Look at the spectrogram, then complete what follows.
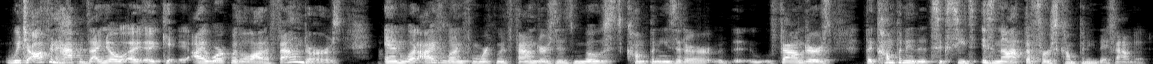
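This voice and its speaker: Female co-host, lowish voice with vocal fry, friendly and rambling. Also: normal speed, fairly bright tone. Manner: friendly, rambling question with restarts. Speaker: podcast co-host. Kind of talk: conversational interview.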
